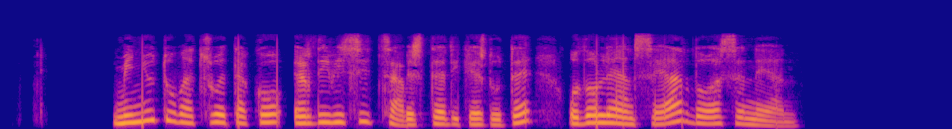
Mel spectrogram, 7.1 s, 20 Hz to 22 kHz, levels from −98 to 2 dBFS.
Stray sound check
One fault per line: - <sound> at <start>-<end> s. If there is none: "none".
none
